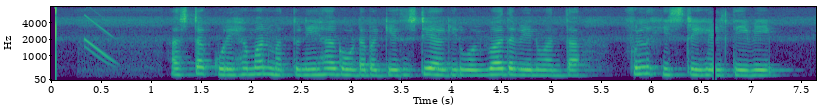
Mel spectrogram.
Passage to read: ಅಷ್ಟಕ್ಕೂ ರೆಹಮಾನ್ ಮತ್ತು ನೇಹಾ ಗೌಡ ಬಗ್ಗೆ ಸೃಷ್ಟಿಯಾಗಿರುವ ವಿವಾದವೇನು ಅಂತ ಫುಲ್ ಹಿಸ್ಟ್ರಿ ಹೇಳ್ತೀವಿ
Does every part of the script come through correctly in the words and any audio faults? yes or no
no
